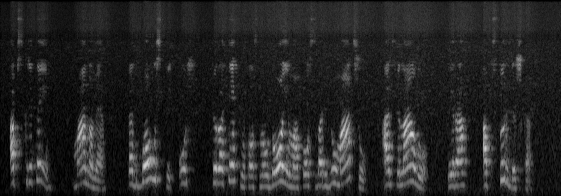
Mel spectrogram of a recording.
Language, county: Lithuanian, Panevėžys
